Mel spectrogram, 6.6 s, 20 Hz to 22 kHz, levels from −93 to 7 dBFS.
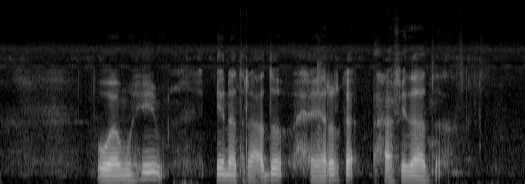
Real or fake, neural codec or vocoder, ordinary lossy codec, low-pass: fake; vocoder, 44.1 kHz, 128 mel bands every 256 samples, BigVGAN v2; none; 19.8 kHz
